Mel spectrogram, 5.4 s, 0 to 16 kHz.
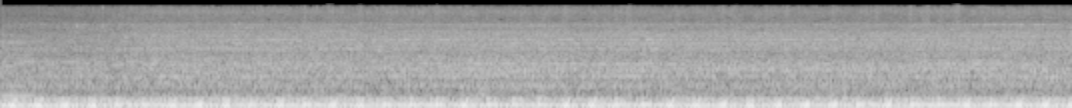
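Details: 1995 Ford Thunderbird LX with sudden power loss, some cylinders not firing, water found in spark plug holes: loud idle with uneven lumpy beat and clattery stumble about every quarter second; misfire at idle.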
